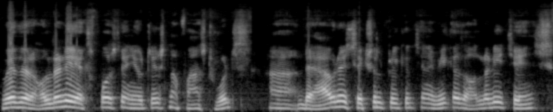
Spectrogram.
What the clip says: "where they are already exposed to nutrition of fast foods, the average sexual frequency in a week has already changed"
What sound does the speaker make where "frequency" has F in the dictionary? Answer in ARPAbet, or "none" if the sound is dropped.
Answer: P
